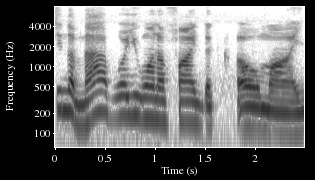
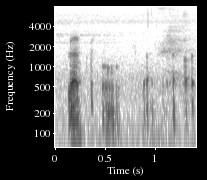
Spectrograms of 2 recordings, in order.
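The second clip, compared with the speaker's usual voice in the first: whispering; 12 dB quieter than usual. Real, not acted. Repeating name to himself.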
